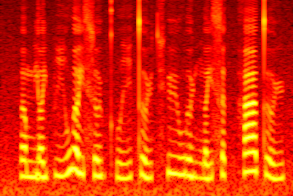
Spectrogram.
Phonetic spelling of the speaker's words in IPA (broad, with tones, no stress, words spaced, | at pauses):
ɐ˨mjɐ˨˧jpiː˨˥ wɐ˨j sɵ˧ɥkʷʰiː˨˥t̪ɵ˨˥ɥ t͡sʰyː˧wɵ˨ɥŋɐ˨˥jsɐ˨˥k̚ haː˥ t̪ɵ˨˧ɥ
